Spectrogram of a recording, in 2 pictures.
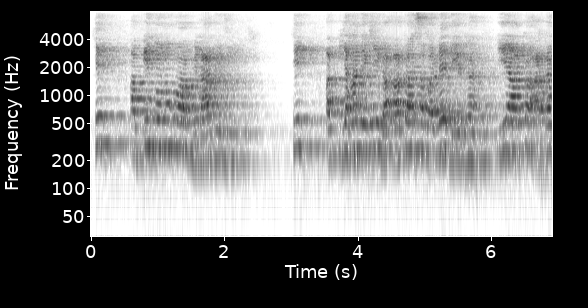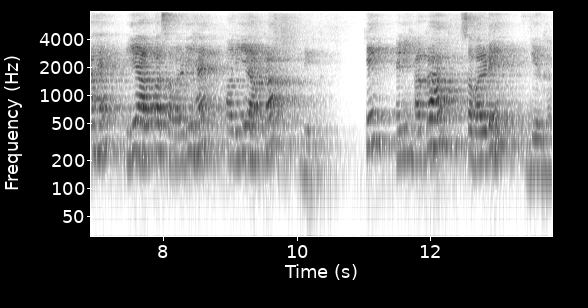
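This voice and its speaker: A man teaching a grammar lesson, explaining step by step, often pausing with "okay" and asking his pupils questions. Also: very high voice, a bit bright. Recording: echoey room from far off.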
